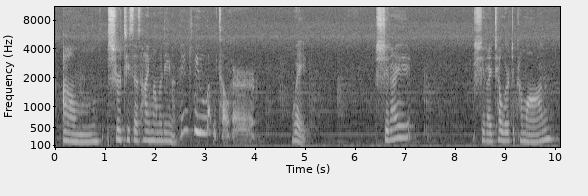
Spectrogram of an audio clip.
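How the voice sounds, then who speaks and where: A soft-spoken woman at medium pitch, very slow pace, lively intonation and long, frequent pauses, over noticeable background noise. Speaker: animator live streamer. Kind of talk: casual live stream chat. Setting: live stream at a cousin's house.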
